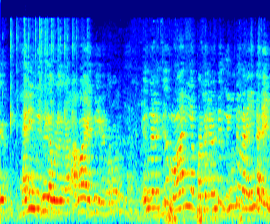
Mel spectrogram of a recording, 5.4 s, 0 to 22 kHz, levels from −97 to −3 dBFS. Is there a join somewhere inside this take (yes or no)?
yes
